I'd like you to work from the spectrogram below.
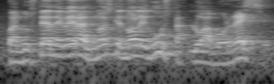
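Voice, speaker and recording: A man preaching a Sunday sermon as pastor, animated, acting out the voices he quotes. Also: on the high side, a little fast, creaky. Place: church sanctuary. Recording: echoey church room with faint background noise.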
